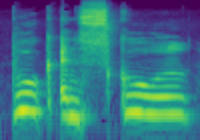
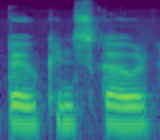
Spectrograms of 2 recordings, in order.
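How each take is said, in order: First: BOOK and SCHOOL with long, hard "oo"; overpronounced Geordie vowels. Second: BOOK and SCHOOL low and soft, with an "oh"-like glide; softer Sunderland vowels. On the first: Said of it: "are really overpronounced". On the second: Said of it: "It's a little bit softer". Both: Shown as a demonstration.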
